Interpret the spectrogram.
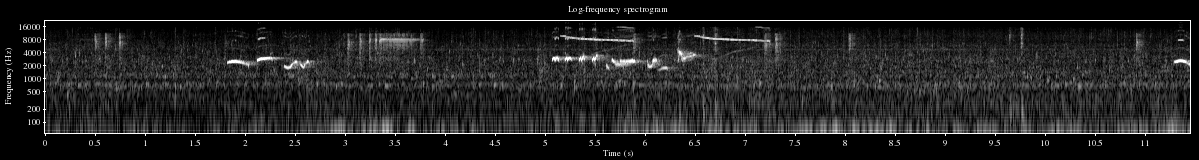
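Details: Calls of a female orange-headed thrush: scattered bursts of short, squeaky, warbling chirps in small clusters, with thin, very high descending whistles among them and a final chirp at the end, in a quiet setting.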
